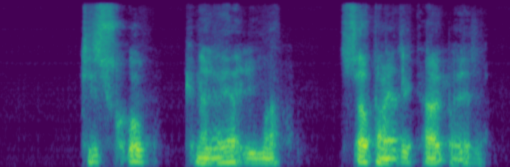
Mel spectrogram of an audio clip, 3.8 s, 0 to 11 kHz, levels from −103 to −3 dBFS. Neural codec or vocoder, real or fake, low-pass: codec, 24 kHz, 1.5 kbps, HILCodec; fake; 9.9 kHz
